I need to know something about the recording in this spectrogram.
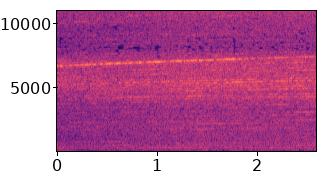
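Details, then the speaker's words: Whirlpool washing machine in service test on spin: dense rushing roar with a thin, steady high squeal from newly replaced motor brushes still bedding in; squeal considered normal and expected to disappear. "Слышен такой писк. Данный писк вызван щетками на двигателе. Они были заменены, новые. Идет притирка их."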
